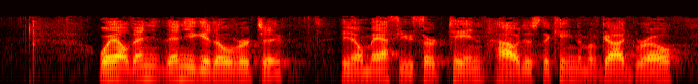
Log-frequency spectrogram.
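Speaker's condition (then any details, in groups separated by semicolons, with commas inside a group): No condition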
